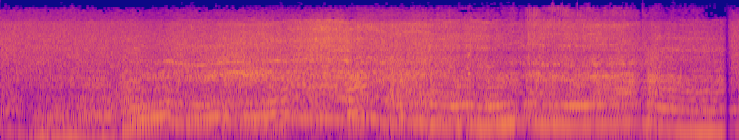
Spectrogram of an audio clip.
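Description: Rally car engine under hard acceleration. Its low note rises sharply about two seconds in, holds high and wavers up and down, then drops back near the end.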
